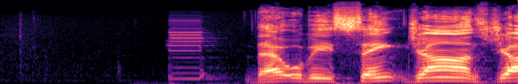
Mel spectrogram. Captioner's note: buzzer beeping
